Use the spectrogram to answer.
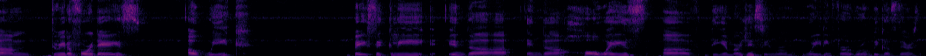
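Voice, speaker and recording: A woman's voice: on the low side, darkish tone, a little hiss or hum. A young woman chatting on a livestream, rambling, with many restarts and fillers, into a mic she holds close. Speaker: vlogger. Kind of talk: casual livestream chat. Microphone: clip-on mic, later held closer.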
